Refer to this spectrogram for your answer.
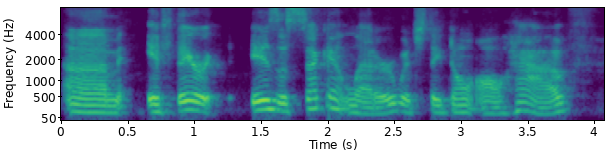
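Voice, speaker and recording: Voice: medium pitch, lively intonation, a little slow. Casual chemistry teacher recording a video lesson. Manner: casual, with offhand joking asides. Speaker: high school chemistry teacher.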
